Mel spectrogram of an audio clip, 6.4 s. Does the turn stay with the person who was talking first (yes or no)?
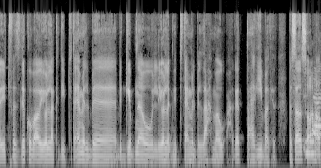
yes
